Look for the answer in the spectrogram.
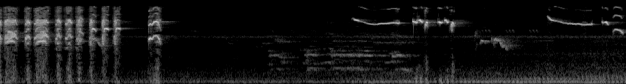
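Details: Orange-headed thrush singing for a stressed bird that stopped singing: a rapid burst of repeated sharp notes, then a pause, then scattered thin, high whistles and slurred notes over a faint low hum.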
